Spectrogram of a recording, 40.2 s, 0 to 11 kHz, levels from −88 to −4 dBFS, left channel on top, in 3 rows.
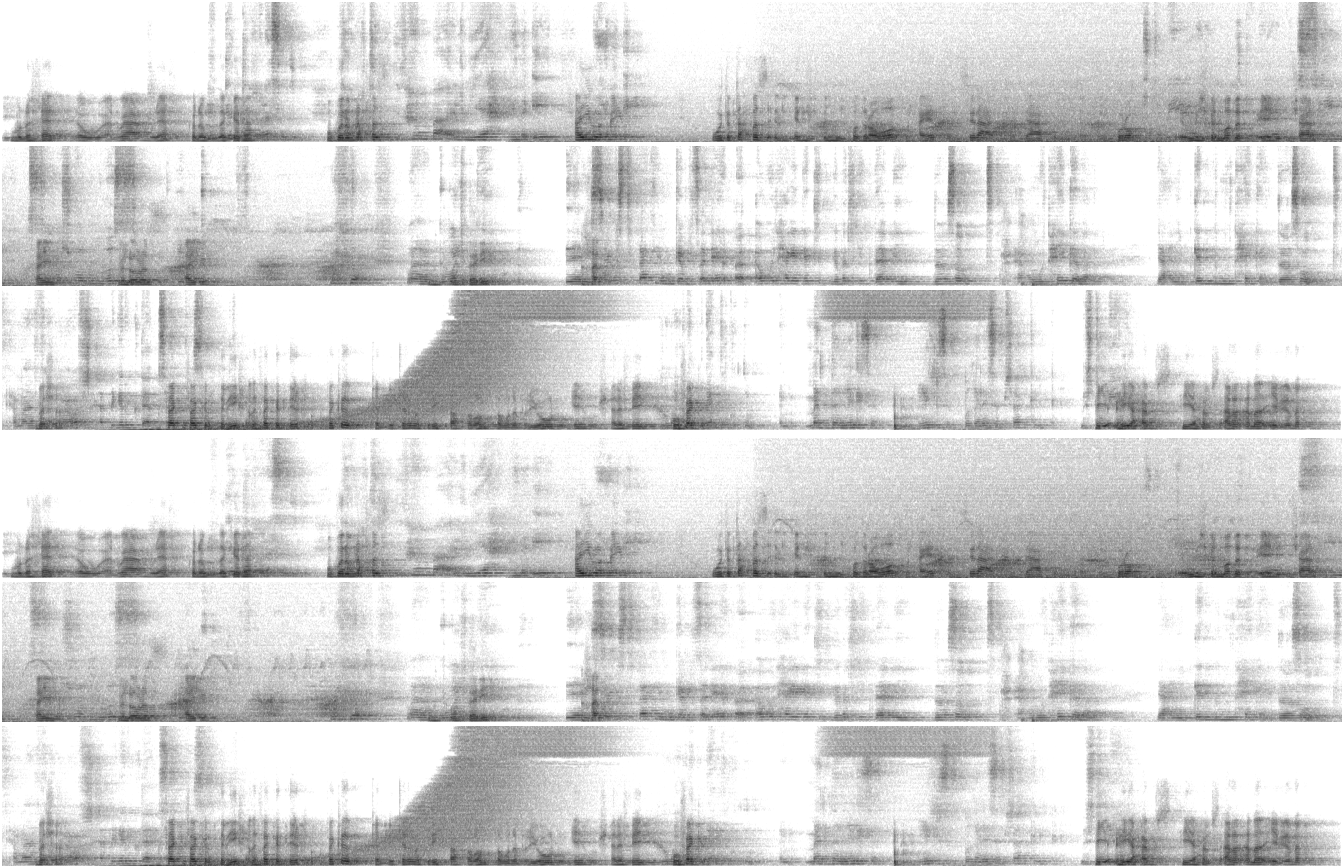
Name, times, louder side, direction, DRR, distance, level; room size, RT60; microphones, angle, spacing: voice 1, 0.1-2.5 3.3-3.8 5.7-6.2 7.1-11.4 11.7-13.1 13.7-13.9 14.6-14.9 15.2-15.5 17.7-18.3 19.3-19.4 23.6-23.7 27.1-27.4 28.4-33.8 37.7-38.3 38.6-39.8, equal, 5° right, 5 dB, 0.8 m, -26 dB
voice 2, 2.1-6.4 11.4-12.1 12.5-15.2 16.7-18.7 19.0-23.1 23.5-24.3 24.9-26.6 26.9-28.8 33.4-34.0 34.2-35.6 36.0-37.2 37.6-38.1, left 1 dB, 80° left, -1 dB, 2.5 m, -38 dB
sound 1, 5.0-16.4, right 1 dB, 40° right, 1.8 m, -38 dB
sound 2, 7.5-17.1, right 3 dB, 65° right, 3.0 m, -40 dB
sound 3, 27.8-33.0 35.0-36.7, left 1 dB, 20° left, 1.7 m, -37 dB
19.5 x 14.5 x 2.6 m, 1.1 s
head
